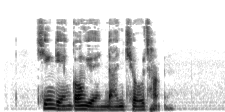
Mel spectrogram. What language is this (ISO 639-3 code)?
zho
